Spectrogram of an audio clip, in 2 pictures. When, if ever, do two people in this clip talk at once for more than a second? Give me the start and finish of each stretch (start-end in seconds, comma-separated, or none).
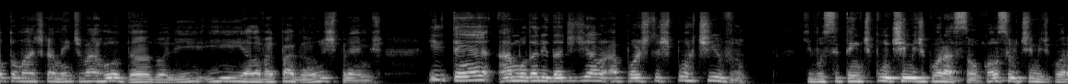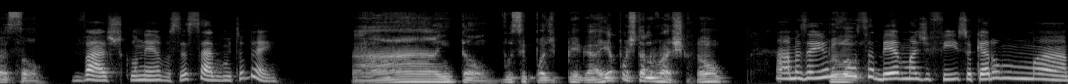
none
